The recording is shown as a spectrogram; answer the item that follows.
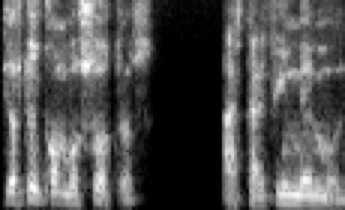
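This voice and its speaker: A man speaks in a dark, mellow tone with very wide pitch swings. The recording is very clean, with a silent background. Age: 60s. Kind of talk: religious talk show discussion.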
